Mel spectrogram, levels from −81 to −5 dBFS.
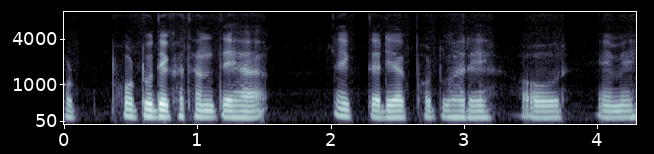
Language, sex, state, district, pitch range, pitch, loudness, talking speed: Chhattisgarhi, male, Chhattisgarh, Rajnandgaon, 120-130 Hz, 125 Hz, -23 LUFS, 165 wpm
